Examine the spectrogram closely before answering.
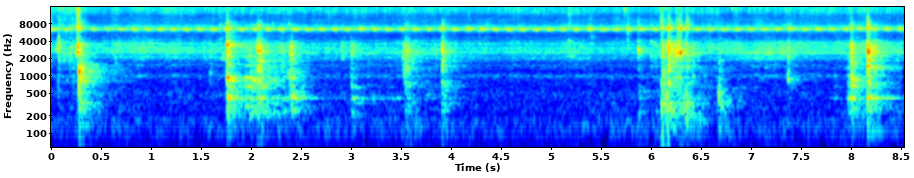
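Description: Boiled beef trotter pieces dropped one at a time into a large metal pot of hot ghee and yogurt masala. Each lands with a splash and clatter against the pot, several times a second or two apart, over a faint sizzle.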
